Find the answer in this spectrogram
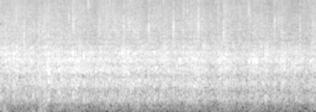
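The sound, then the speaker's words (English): An audience gives a speaker a round of applause after he shares his story: a dense patter of many hands clapping at an even, sustained loudness throughout, with no voices rising above it. “Give Chris a round of applause.”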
